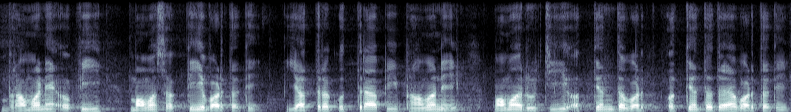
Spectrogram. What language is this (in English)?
Sanskrit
